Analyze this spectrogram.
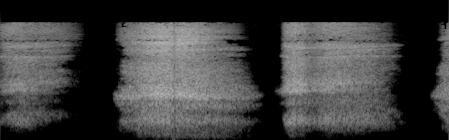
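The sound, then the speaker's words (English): Loud, airy breaths through the mouth follow a breathwork pattern of two inhalations into the belly and chest and one exhalation. Each breath is separated from the next by a brief pause, with no talk. “We are going to be breathing just using the mouth today. So it's into the belly, up into the chest, out through the mouth.”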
